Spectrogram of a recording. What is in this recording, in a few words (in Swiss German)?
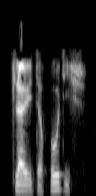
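"lauterbottich", Alsatian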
